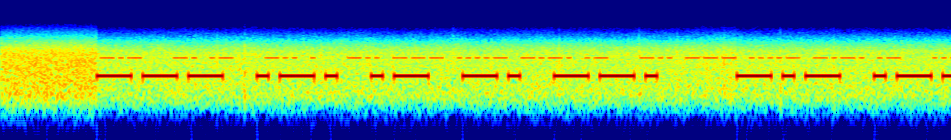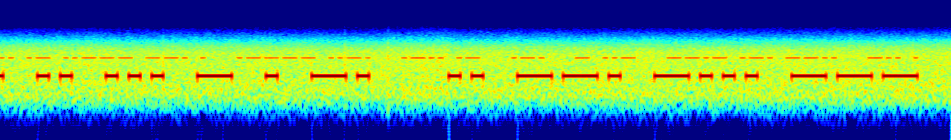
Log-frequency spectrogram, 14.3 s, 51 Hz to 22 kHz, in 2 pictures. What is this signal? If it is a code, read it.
Morse code, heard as a keyed tone, machine-sent, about 14 wpm, 820 Hz, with a weaker station near 1790 Hz. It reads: ORANG KRISTEN IGBO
